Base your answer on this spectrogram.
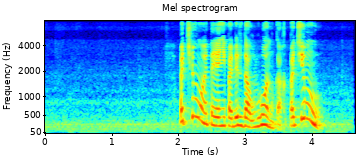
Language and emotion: Russian, neutral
